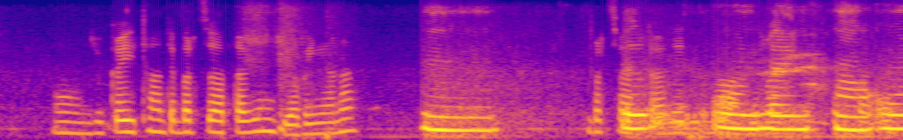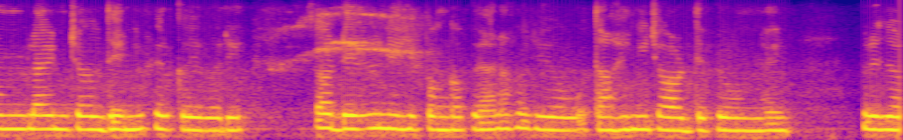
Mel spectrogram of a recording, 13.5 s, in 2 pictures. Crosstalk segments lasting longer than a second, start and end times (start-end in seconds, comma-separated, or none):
4.7-6.7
